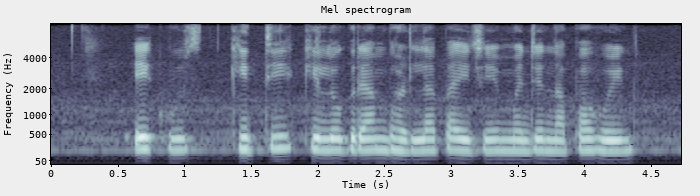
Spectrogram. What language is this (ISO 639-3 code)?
mar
